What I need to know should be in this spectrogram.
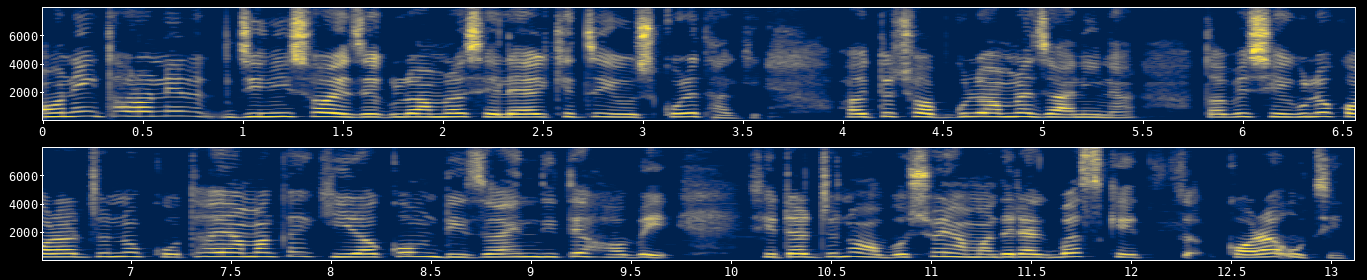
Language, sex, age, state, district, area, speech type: Bengali, female, 18-30, West Bengal, North 24 Parganas, urban, spontaneous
